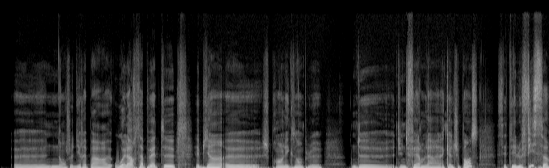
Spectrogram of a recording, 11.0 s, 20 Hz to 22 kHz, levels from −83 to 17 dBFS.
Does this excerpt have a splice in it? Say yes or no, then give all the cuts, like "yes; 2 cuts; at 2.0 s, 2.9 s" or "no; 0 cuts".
no; 0 cuts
